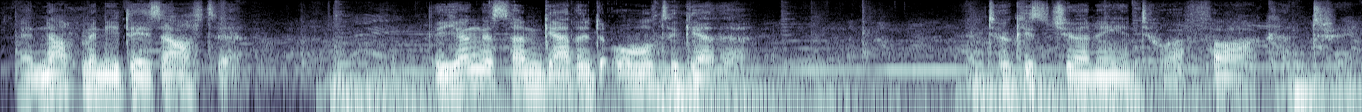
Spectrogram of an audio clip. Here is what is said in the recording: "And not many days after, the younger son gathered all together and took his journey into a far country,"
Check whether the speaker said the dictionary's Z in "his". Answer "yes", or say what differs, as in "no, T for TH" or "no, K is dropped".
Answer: yes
